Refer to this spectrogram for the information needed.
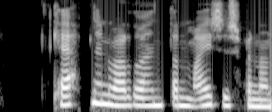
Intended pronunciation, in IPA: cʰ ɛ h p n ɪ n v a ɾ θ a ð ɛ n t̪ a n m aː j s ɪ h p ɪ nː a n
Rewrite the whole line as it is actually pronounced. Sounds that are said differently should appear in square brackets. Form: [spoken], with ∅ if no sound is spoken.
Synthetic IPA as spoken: cʰ ɛ h p n ɪ n v a ɾ [ð] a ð ɛ n t̪ a n m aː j s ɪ [s] p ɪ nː a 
